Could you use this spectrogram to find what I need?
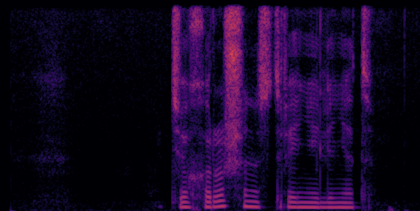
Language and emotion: Russian, neutral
